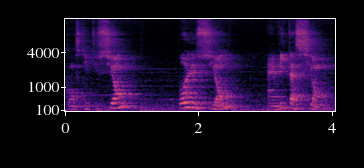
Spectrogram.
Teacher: Es un sonido nasal, es la N nasal, sin embargo sí se pronuncia un poquito. Es como si fuera una N corta, constitución, pollution, invitation.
